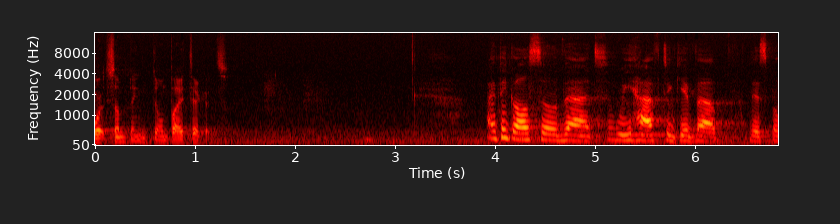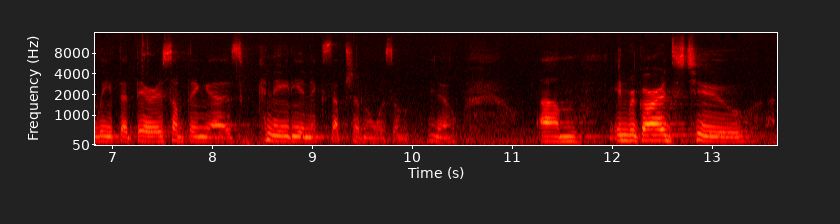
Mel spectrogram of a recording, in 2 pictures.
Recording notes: This in-person event was part of the CJF's J-Talks program.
